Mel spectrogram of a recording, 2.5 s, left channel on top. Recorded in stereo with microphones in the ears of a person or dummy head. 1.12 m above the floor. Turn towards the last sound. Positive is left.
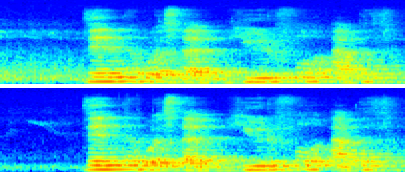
turn(degrees=-55)  # may be behind; listen again after turning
